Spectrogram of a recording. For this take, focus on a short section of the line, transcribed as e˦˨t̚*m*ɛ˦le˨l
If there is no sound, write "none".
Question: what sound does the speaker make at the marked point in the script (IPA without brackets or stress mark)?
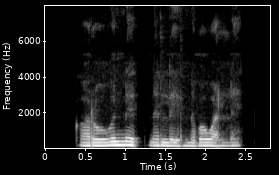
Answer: n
